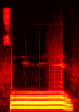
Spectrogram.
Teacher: সিন, সিনের মাখরাজ হচ্ছে জিভের আগা এবং সামনের উপরের নিচের দুই দাঁতের আগার সাথে লাগিয়ে উচ্চারিত হয় সিন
